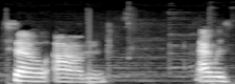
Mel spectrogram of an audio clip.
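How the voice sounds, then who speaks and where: A woman hosting a casual livestream interview, chatty and quick to laugh. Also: medium pitch, little pitch movement, faint music behind. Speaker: host. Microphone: phone livestream. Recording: dull lo-fi livestream audio.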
